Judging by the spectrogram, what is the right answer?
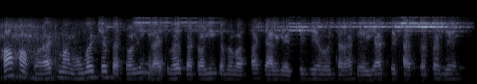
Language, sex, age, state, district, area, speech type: Maithili, male, 30-45, Bihar, Muzaffarpur, urban, conversation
